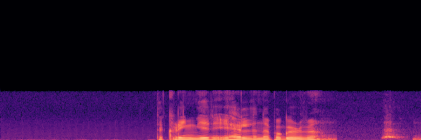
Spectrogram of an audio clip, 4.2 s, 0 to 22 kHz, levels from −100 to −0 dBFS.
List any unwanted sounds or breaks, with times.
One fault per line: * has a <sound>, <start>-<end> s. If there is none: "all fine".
* has a bark, 3.8-4.1 s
